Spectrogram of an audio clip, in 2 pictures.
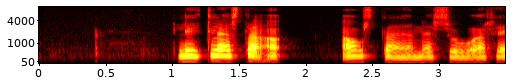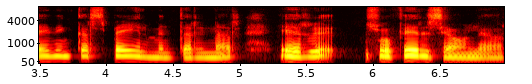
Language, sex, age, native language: Icelandic, female, 40-49, Icelandic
